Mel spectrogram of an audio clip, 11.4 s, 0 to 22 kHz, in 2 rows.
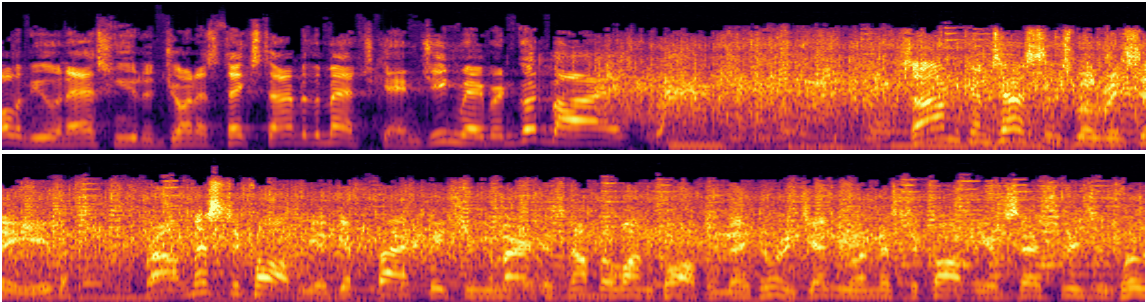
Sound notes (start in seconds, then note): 3.1 applause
